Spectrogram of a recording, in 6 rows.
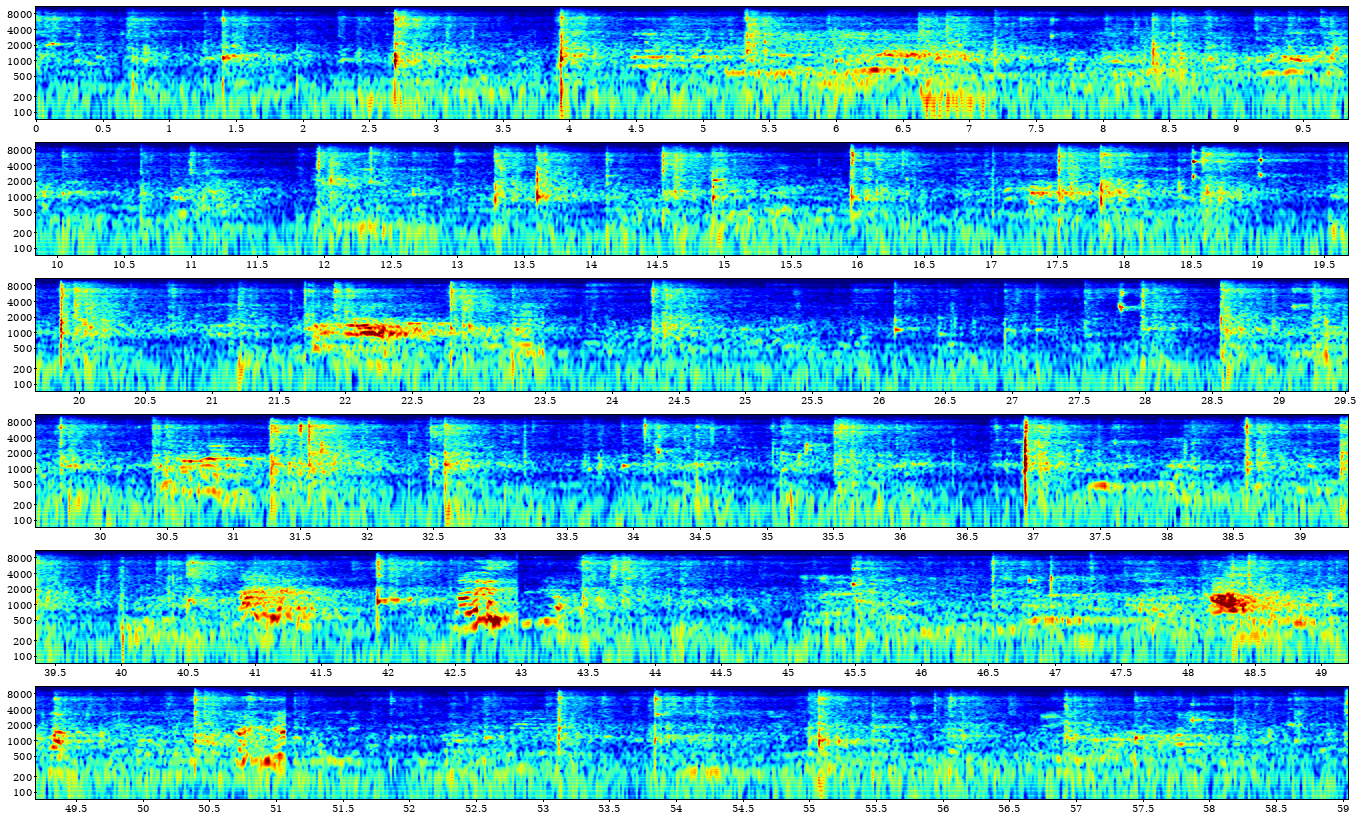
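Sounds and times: players' voices: 0.2 - 59.0
rackets hitting shuttlecock: 0.7 - 3.1, 15.9 - 22.1, 26.0 - 40.8, 41.9 - 42.5, 46.5 - 47.3, 51.8 - 54.3, 54.9 - 56.3, 56.9 - 57.6.

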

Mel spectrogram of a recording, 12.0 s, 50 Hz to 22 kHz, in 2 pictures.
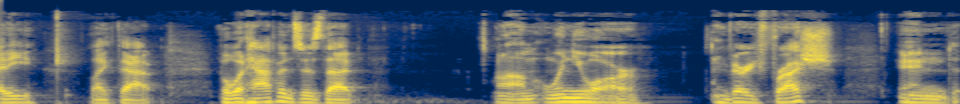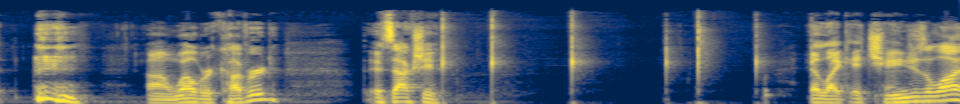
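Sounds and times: fingers snapping: 8.7 - 10.9.

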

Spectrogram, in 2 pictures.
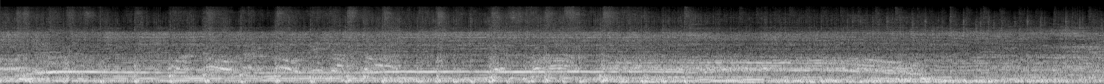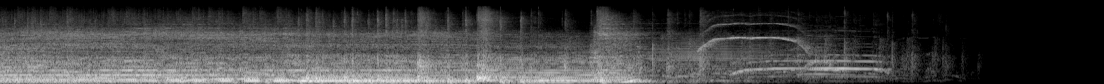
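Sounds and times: live rock band playing: 0.0 - 18.0
audience cheering: 4.8 - 12.2, 16.4 - 20.7
shrill rising whistle: 18.0 - 19.8.

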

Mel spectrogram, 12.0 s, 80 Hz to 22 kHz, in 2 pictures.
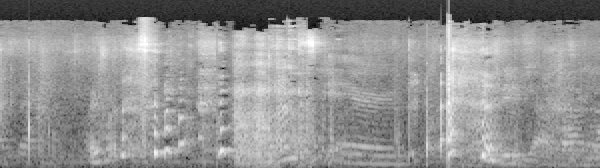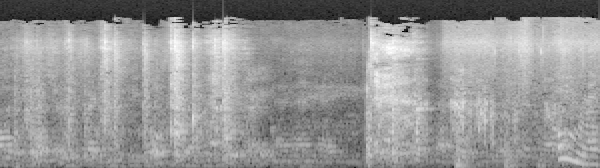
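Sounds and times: low background voices: 0.0 - 12.0.

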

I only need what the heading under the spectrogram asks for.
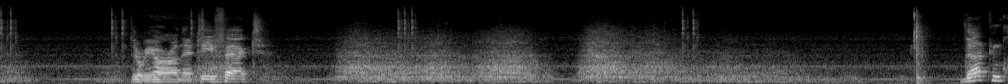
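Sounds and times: steel bar scraping through rollers: 0.0 - 0.4, 1.0 - 9.1
relay clicks: 1.0 - 2.2.

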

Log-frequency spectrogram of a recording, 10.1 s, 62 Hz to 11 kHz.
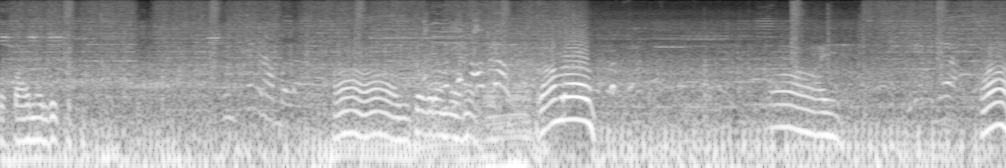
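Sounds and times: motorcycle engine low rumble: 2.6 - 10.0.

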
